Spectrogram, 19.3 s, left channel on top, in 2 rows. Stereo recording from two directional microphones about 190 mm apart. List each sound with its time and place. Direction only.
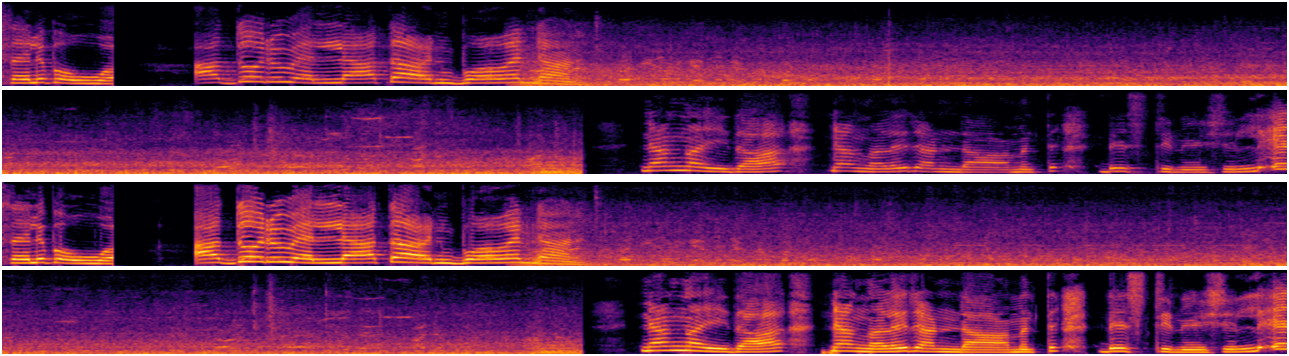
0.0 s a child's voice: 25° right (ahead or behind)
1.4 s child singing: 40° right (ahead or behind)
3.2 s a child's voice: 25° right (ahead or behind)
14.4 s child singing: 35° right (ahead or behind)
15.8 s a child's voice: 50° right (ahead or behind)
